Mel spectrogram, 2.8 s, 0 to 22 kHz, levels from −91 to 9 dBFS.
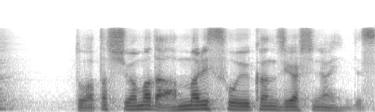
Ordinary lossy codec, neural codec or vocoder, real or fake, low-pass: none; codec, 16 kHz, about 1 kbps, DyCAST, with the encoder's durations; fake; none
